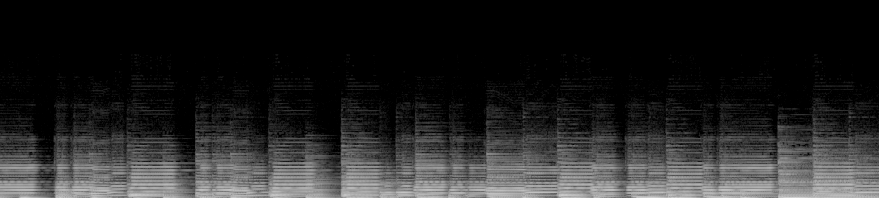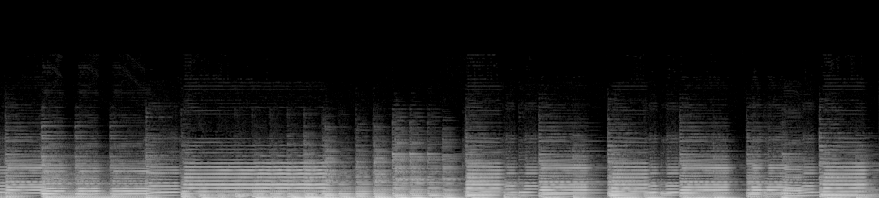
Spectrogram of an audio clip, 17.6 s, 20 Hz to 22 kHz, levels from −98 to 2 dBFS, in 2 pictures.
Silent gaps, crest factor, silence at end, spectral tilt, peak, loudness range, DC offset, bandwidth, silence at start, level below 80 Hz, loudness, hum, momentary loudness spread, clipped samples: none; 16 dB; 0 s; -7 dB/octave; -6 dBFS; 3 LU; under 0.1%; 8.2 kHz; 0 s; -32 dBFS; -23 LUFS; none; 5 LU; under 0.1%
